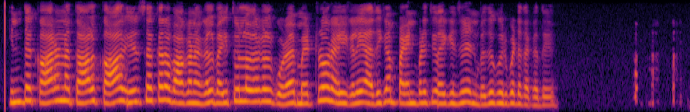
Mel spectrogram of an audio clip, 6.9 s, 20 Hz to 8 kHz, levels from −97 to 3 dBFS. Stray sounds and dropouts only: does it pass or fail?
fail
